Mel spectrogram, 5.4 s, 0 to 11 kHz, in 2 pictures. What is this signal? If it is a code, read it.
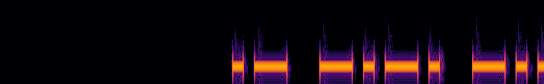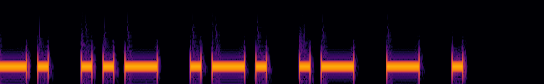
Morse code, heard as a keyed tone, about 22 wpm, 700 Hz. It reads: ACCURATE
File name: practice / 22wpm / Eight Letter Words - 22wpm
